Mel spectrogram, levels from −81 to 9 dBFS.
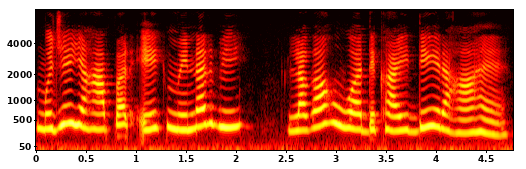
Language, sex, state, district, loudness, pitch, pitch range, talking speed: Hindi, female, Uttar Pradesh, Lalitpur, -13 LUFS, 330 Hz, 300-370 Hz, 150 wpm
